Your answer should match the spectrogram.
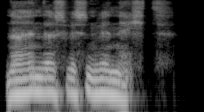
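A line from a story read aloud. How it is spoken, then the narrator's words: Confirming with heavy sigh. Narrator (German): bestätigte Pana und seufzte schwer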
